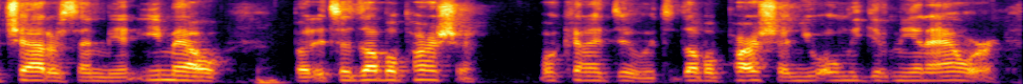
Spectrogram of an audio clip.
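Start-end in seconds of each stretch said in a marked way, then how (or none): none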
